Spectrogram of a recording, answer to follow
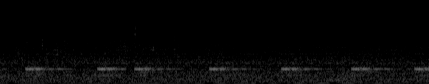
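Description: Faint operating-room patient monitor beeping: short beeps at one steady pitch, about six in four seconds. This is the pulse-oximeter tone, which sounds once with each heartbeat of the patient under surgery.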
